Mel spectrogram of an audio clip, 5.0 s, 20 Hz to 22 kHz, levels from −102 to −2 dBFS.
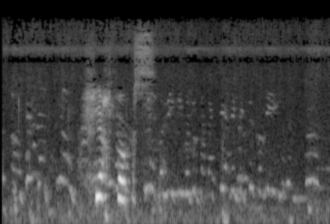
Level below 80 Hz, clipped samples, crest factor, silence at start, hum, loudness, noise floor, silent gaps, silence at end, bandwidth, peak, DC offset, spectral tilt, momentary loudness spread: -58 dBFS; under 0.1%; 22 dB; 0.2 s; none; -21 LUFS; -47 dBFS; none; 0.3 s; 16 kHz; -6 dBFS; under 0.1%; -4 dB/octave; 26 LU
